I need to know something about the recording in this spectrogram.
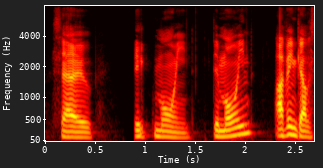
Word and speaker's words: Des Moines: just seen uh des moines i know it's pronounced des moines now but uh only the ogs who've been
